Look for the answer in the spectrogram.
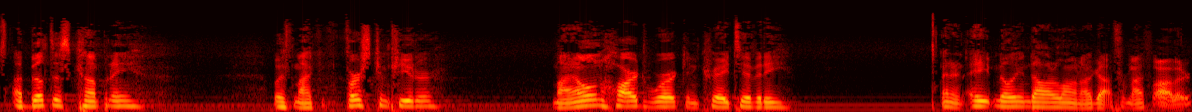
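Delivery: almost teary-eyed, near-tearful voice. Quoting a company founder about building his company, the speaker mimics him almost teary-eyed. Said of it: "He's almost teary-eyed".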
